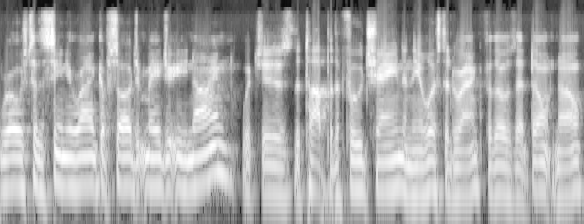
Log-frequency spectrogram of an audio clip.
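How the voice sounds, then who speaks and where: A man with an American accent, fairly low in pitch, at a fairly quick pace, with very even loudness, ordinary pitch variation and hardly any pauses. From New York City (Staten Island). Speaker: workplace security consultant, retired army sergeant major. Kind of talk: radio talk show conversation. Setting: live radio broadcast.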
